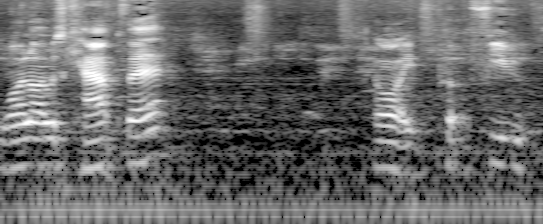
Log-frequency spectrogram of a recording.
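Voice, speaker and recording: Fairly slow speech from a man, with audible room echo and noticeable noise behind him. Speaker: YouTuber telling a camping story. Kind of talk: storytelling by the fire. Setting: indoors beside a wood stove. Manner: casual, conversational.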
